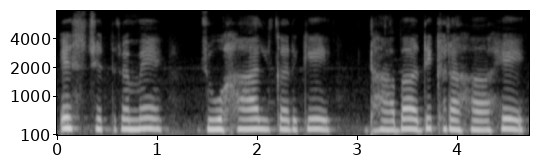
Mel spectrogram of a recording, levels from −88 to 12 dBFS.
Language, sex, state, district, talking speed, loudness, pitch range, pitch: Hindi, female, Madhya Pradesh, Bhopal, 115 wpm, -16 LUFS, 220-235 Hz, 230 Hz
